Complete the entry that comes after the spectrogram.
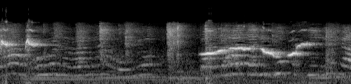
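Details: White-rumped shama, a national champion songbird, giving soft chattering notes followed by a long, clear, wavering whistle and further bright whistled phrases.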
